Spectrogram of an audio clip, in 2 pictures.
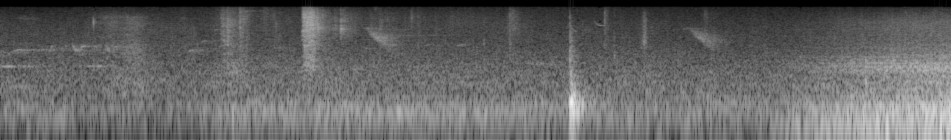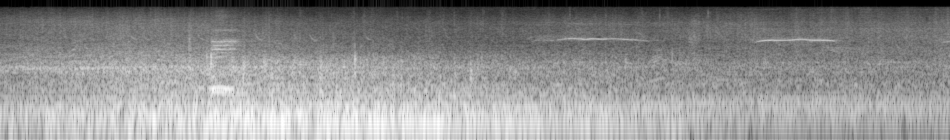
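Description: An old saloon car's engine, its rumble swelling over a few seconds and then easing off as the car drives by on a dirt road. A couple of short clicks come before it, and two bird chirps near the end.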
